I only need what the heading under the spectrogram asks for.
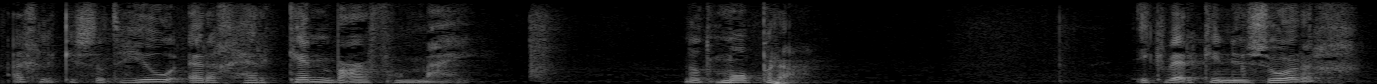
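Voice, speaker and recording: A woman's voice: fairly low pitch, normal speed, creaky, fairly bright tone, a little hiss or hum. A woman giving an earnest, reflective sermon in a church hall, weaving scripture with her own experience. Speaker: lay speaker at a congregation. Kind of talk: sermon with personal testimony.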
